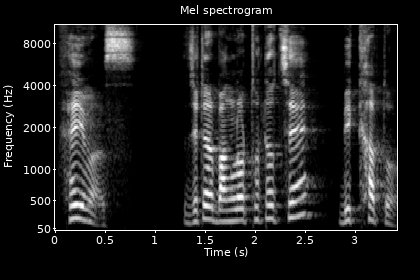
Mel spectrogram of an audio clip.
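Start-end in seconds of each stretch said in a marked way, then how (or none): 0.1-0.5 ফেমাস as FAY-mus, gliding "ay"; correct pronunciation. Shown as a demonstration. Teacher corrects students' word, correct pronunciation. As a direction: model ফেমাস English-style, falling. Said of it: "সঠিক উচ্চারণটা হচ্ছে".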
